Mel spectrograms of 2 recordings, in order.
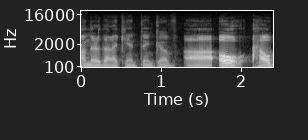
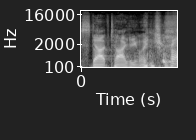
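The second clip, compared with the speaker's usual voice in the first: ordinary delivery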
